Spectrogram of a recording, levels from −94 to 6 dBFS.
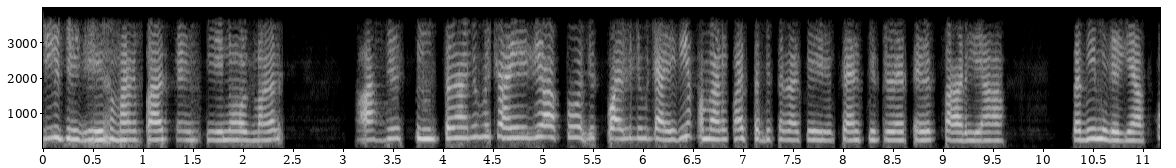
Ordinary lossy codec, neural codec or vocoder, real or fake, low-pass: none; codec, 16 kHz in and 24 kHz out, 0.6 kbps, FireRedTTS-2 codec; fake; 3.6 kHz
